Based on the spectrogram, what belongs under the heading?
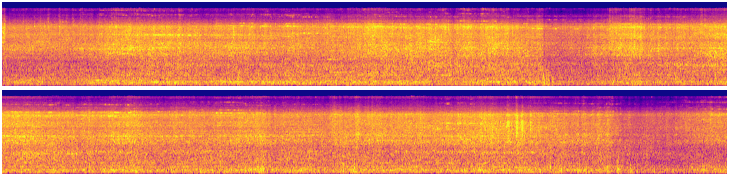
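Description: Freight train of open-top Eaos gondola wagons rolling past close by: a steady, unbroken noise of steel wheels running on the rails.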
